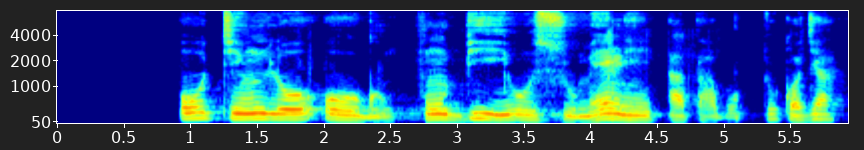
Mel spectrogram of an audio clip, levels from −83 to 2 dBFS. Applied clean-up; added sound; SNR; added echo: neural mask model DeepFilterNet 3.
